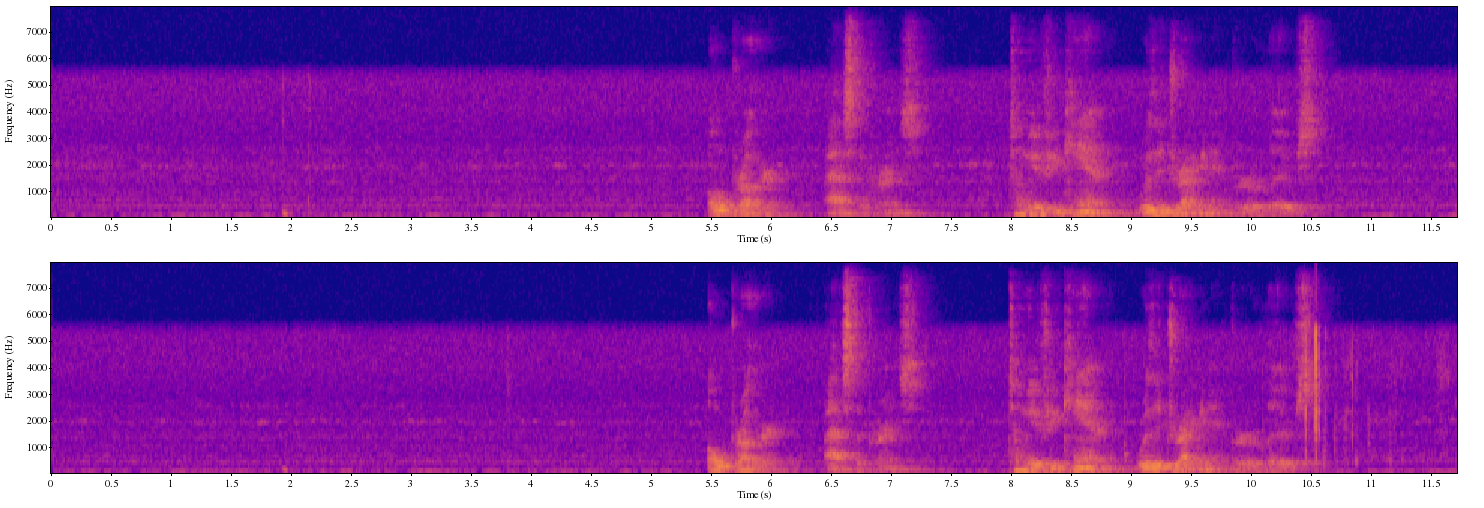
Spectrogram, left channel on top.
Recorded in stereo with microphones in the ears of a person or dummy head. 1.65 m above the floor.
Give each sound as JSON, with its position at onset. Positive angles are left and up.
{"t": 5.5, "sound": "a man speaking", "side_deg": -75, "distance_m": 0.6}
